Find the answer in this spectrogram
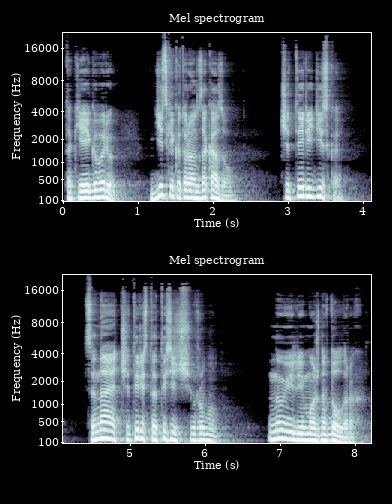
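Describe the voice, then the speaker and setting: A shifty male street dealer, played by an audiobook reader, wheedling and evasive. The voice sits higher than the reader's usual and keeps slipping away from the question. An audiobook character reading. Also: expressive, moderate pace, darkish tone, close to an everyday voice.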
